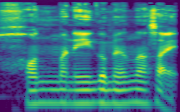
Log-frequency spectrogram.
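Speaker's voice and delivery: ordinary delivery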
